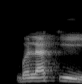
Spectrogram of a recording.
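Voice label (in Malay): "berlaki", Malay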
